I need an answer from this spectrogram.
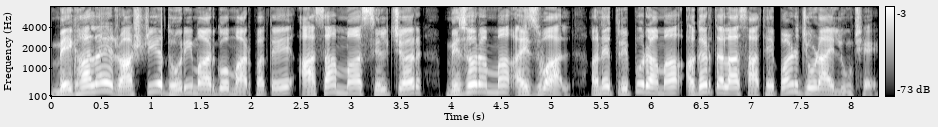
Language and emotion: Gujarati, neutral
